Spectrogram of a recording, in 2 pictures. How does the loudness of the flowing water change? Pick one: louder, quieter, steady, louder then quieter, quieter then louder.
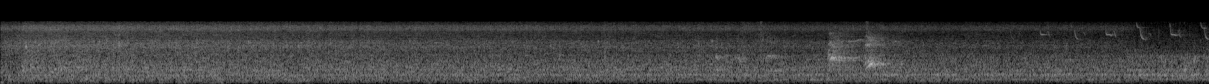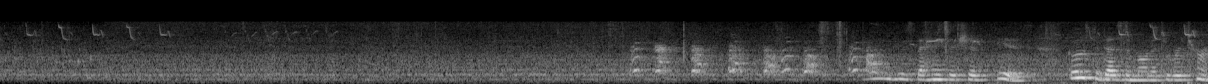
quieter.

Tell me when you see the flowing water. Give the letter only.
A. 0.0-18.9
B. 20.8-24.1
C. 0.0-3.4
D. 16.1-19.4
A.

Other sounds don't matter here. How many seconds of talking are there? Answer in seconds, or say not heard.
3 s.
